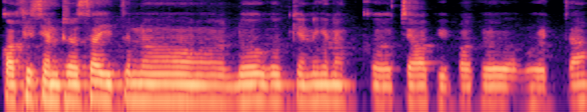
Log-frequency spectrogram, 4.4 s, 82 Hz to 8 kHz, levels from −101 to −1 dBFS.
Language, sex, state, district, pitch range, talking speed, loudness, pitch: Konkani, male, Goa, North and South Goa, 120-130 Hz, 150 wpm, -18 LUFS, 125 Hz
